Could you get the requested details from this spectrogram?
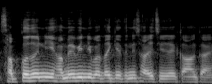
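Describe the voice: A man with a medium pitch and a slightly mellow tone talks at a very fast pace with ordinary pitch variation.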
